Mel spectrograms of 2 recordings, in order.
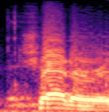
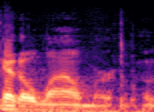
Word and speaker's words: Chedorlaomer: Cheddar, it's not. It's actually Ked is how you pronounce it. Chedorlaomer.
